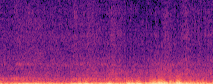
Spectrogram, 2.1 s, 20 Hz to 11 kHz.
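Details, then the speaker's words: Carbureted engine after idle-speed and idle-mixture screw adjustment (screws were out about 5 turns, now run in 3.5): steady, even low rumble at about 900–950 rpm with no stumbles or dips; previously nearly stalled at every light, now idles great. "About 900, 950. Yeah, I can live with that. When you go from stopping at every light, wondering if it's going to keep running, to now it's idling great."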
